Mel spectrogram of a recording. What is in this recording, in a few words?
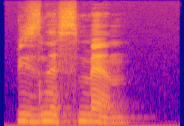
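"biznesmen", Azerbaijani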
